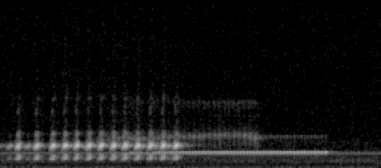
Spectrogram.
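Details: Rapid pulsed croaks from a tree frog in an April night pond chorus in north-eastern Italy, about a dozen quick beats in under two seconds, then a steady high mole cricket trill left ringing alone.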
